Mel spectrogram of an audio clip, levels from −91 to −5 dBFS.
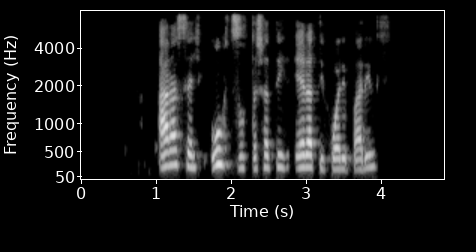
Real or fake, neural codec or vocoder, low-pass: fake; codec, 16 kHz, 4 kbps, X-Codec, WavLM features, trained on Multilingual LibriSpeech; 7.2 kHz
